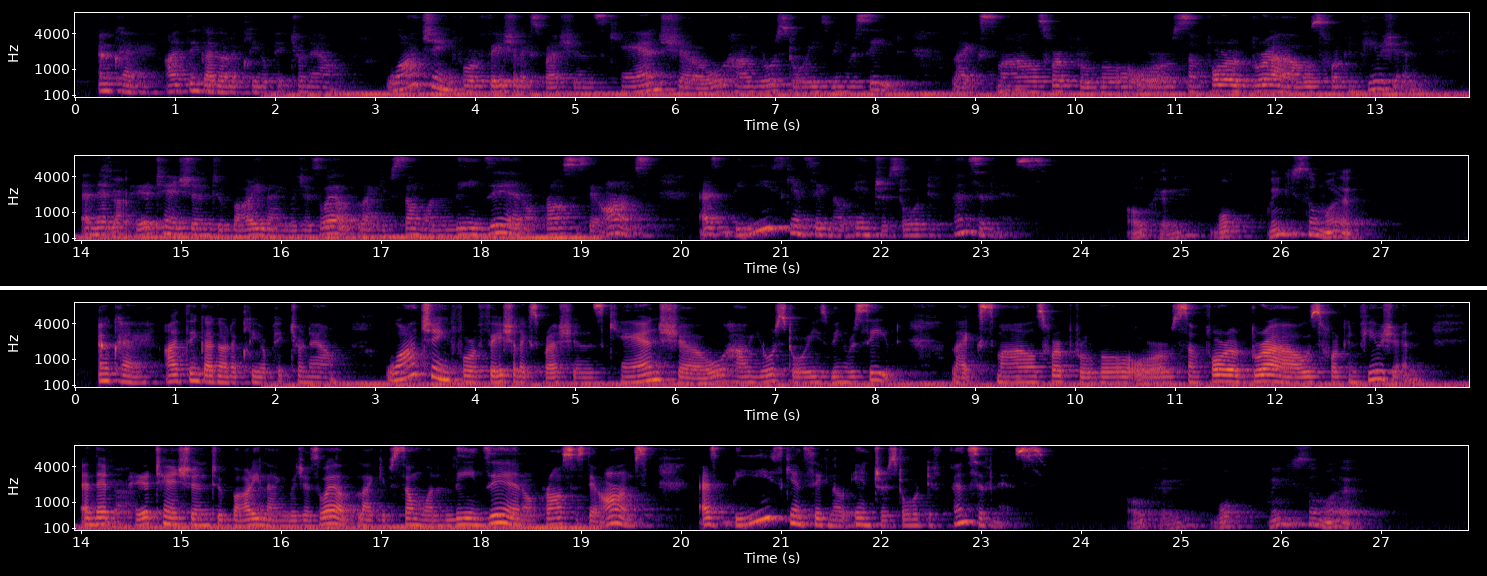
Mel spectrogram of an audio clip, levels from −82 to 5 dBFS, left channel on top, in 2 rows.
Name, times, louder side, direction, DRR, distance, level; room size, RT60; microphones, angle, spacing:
voice 1, 0.2-2.6 3.1-13.5 14.0-23.6, right 6 dB, 85° right, 9 dB, 0.3 m, -33 dB
sound 1, 1.8-19.1, left 1 dB, 20° left, 0.9 m, -39 dB
voice 2, 20.4-20.7 24.5-25.5 25.9-26.7, left 3 dB, 35° left, 7 dB, 0.3 m, -40 dB
4.1 x 2.5 x 3.0 m, 0.83 s
head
